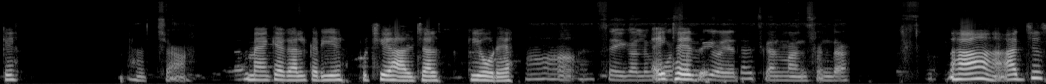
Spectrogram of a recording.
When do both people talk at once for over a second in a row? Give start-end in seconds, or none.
none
